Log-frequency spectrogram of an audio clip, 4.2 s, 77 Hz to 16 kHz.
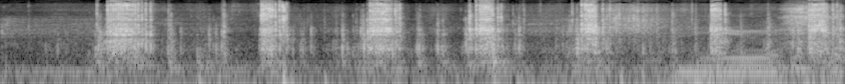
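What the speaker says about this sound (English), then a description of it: "And you ratchet it out." A 10mm ratchet turns out a headlight assembly bolt on a 2006-2014 Hyundai Entourage / Kia Sedona, giving repeated loud, close bursts of metallic clicking in a steady rhythm, about eight strokes, with no one talking.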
